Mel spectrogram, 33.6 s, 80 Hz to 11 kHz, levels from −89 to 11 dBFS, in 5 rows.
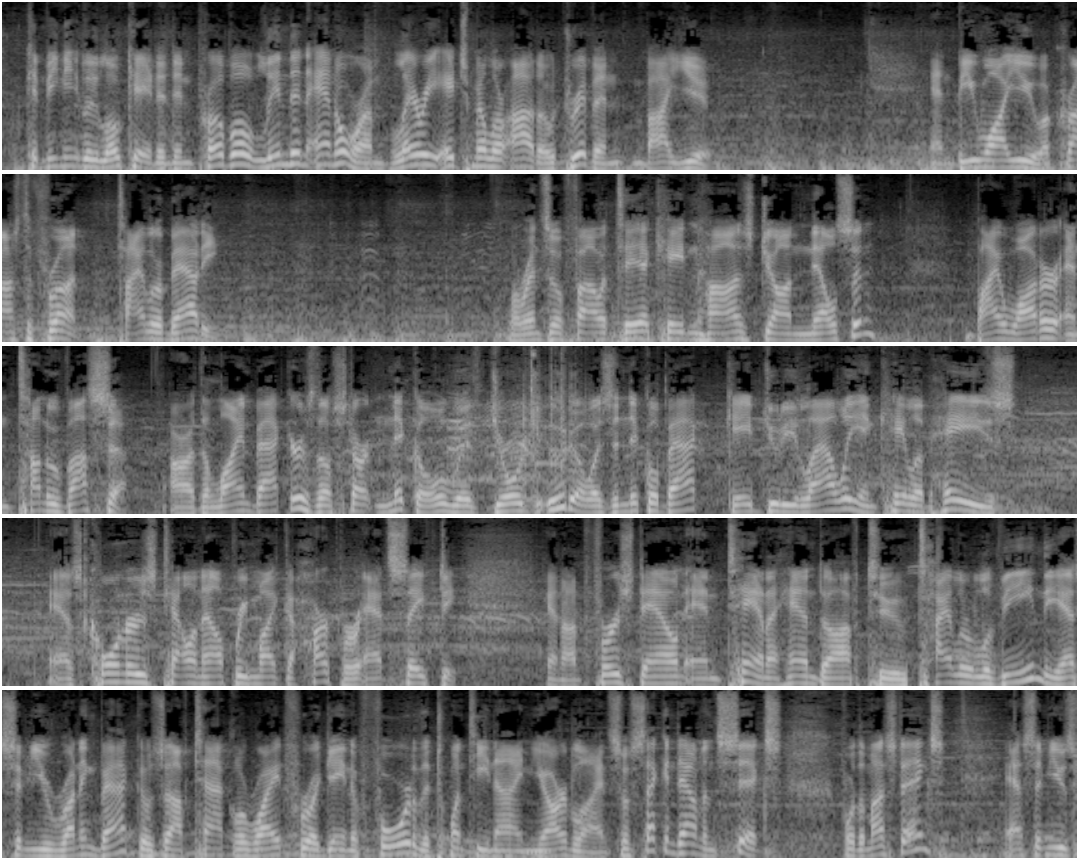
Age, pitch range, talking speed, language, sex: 40-59, 125-150 Hz, 165 wpm, English, male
